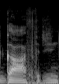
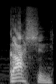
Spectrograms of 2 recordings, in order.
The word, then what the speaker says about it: Gaussian: me it's over because we're not under the gothician channel excuse me gothicson it's such a hard word to pronounce gaussian Channel okay the GC we're not under the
